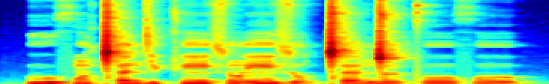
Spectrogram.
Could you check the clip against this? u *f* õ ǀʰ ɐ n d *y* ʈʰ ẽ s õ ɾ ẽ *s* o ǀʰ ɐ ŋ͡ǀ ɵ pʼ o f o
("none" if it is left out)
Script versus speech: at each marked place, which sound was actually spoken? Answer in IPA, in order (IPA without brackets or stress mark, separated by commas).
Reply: f, i, z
